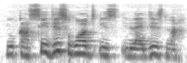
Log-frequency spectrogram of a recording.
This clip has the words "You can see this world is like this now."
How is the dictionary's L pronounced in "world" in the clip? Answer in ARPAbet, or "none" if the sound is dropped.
none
